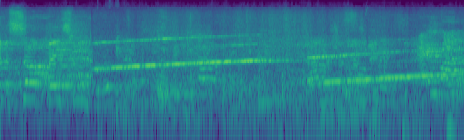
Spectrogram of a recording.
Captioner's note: sirens wailing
